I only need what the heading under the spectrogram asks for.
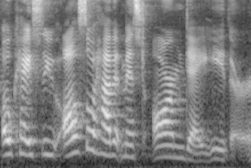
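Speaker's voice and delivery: plain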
